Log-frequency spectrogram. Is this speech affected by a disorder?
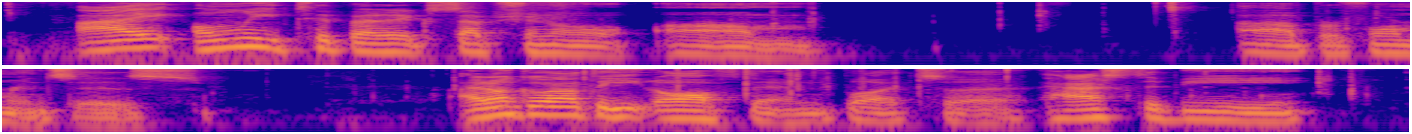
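No.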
